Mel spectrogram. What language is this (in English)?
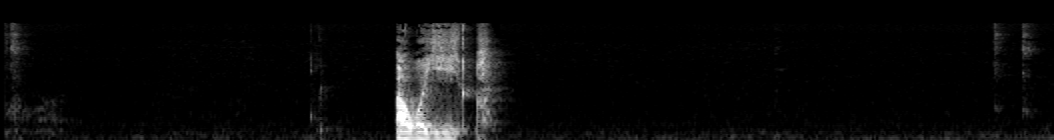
Tlingit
